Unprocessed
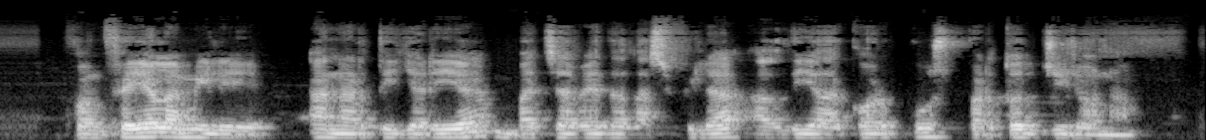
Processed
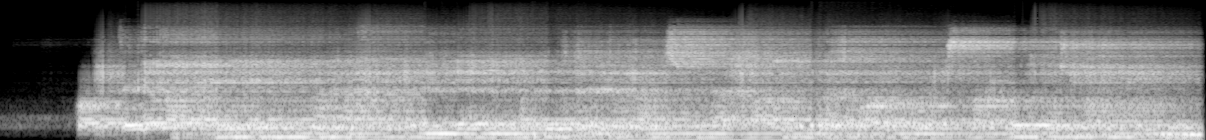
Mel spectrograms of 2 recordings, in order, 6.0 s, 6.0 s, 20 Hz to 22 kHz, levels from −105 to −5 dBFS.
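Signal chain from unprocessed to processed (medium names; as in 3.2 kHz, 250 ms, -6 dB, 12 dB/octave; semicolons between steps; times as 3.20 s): rattle on loud lows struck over -26 dBFS, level -23 dBFS; bass shelf 110 Hz +6 dB; feedback comb 970 Hz, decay 0.3 s, mix 70%; level-controlled noise filter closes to 500 Hz, open at -23.5 dBFS; three bands offset in time mids, highs, lows 70/460 ms, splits 370/1500 Hz; level held to a coarse grid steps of 15 dB; treble shelf 4.8 kHz +6.5 dB; comb 1.9 ms, depth 48%; Schroeder reverb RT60 2.2 s, combs from 33 ms, DRR -2 dB; loudness maximiser +31 dB; trim -2.5 dB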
